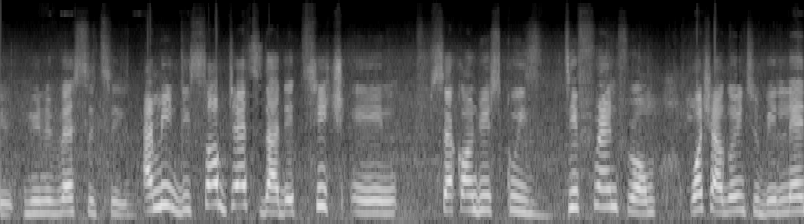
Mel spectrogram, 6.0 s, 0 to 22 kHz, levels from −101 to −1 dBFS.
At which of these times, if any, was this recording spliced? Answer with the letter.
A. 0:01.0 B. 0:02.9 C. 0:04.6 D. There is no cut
A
